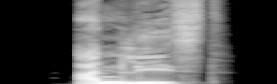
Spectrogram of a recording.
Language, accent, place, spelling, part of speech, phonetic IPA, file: German, Germany, Berlin, anließt, verb, [ˈanliːst], De-anließt.ogg
- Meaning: second-person singular/plural dependent preterite of anlassen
